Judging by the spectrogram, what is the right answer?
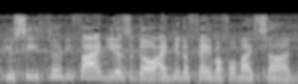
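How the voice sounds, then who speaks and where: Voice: medium pitch, fairly even intonation, brisk, background noise, close to an everyday voice. A performer voicing a fiendish, lewd old villainous doctor in a theatrical, gloating, melodramatic way for a campy audio comedy.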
